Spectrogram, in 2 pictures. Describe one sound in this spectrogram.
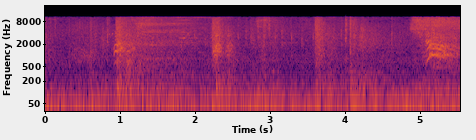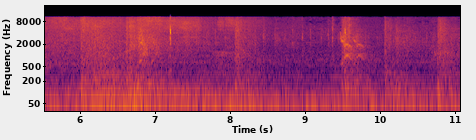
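Magic spells burst and crackle in a fight.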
